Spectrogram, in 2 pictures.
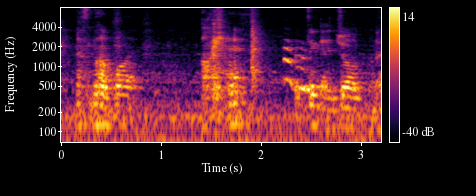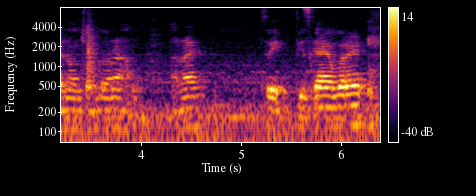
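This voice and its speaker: A man talks at a moderate pace as loud background noise fills the clip. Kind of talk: casual comedic skit talk. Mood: playful, hesitant fillers. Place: home room. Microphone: camera far.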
